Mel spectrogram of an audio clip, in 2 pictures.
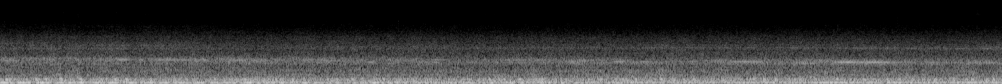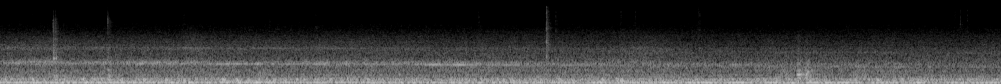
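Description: Tokaido Shinkansen bullet train running at speed, heard from inside the passenger cabin: a steady low rumble with a thin whine that falls slowly in pitch.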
